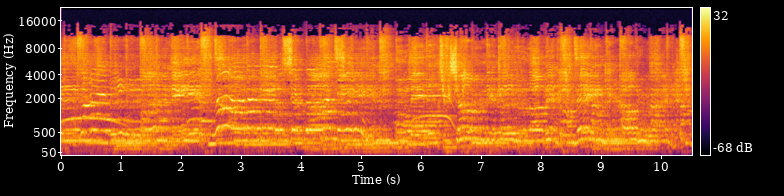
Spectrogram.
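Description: Male a cappella group singing live through microphones: sustained harmonies under arching melody lines that no one sings as clear words. Vocal percussion keeps a steady beat.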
